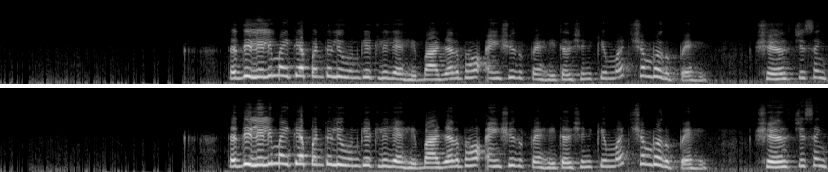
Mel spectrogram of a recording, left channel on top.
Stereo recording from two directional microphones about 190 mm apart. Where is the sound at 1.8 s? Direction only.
35° right (ahead or behind).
